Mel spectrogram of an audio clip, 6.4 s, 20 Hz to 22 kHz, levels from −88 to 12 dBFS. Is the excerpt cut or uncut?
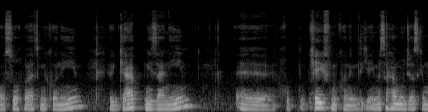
cut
